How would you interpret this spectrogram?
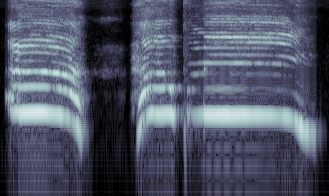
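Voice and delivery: very high, squealing cartoon shriek; mock cry for help. Reviewer voicing York squealing as a hostage, hammed-up shriek. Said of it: "And she's like".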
